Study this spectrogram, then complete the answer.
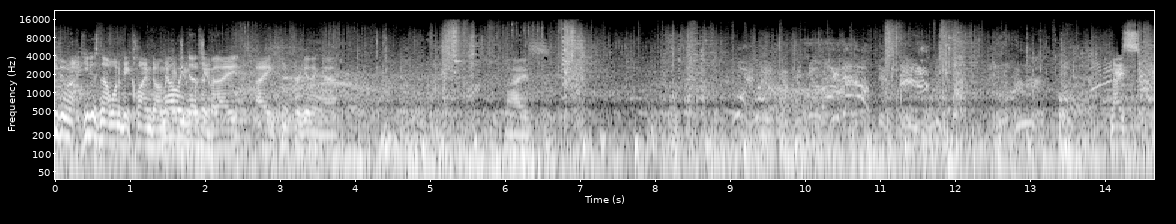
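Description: Several men talk with animation through microphones.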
